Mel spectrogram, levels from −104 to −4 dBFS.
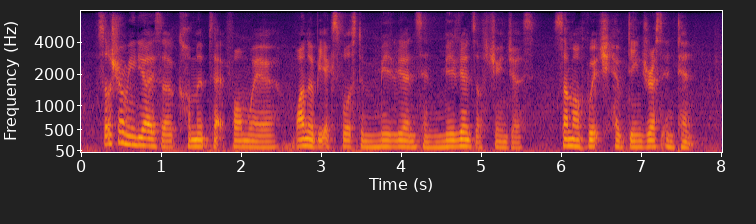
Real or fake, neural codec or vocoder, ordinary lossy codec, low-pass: fake; codec, 16 kHz, 2 kbps, X-Codec, WavLM features, trained on Multilingual LibriSpeech; none; none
